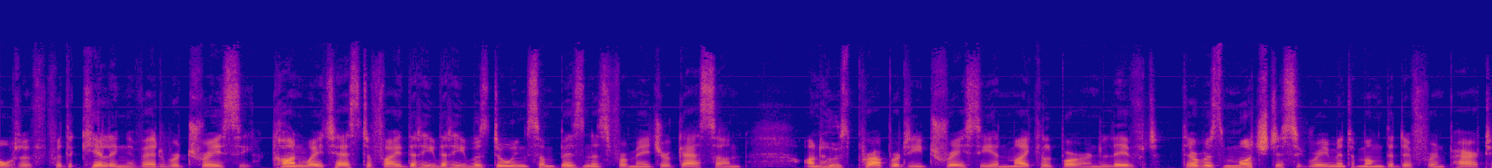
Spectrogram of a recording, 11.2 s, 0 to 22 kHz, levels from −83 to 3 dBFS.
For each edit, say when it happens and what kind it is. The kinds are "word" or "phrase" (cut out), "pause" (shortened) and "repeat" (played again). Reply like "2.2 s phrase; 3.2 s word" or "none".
3.3 s repeat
